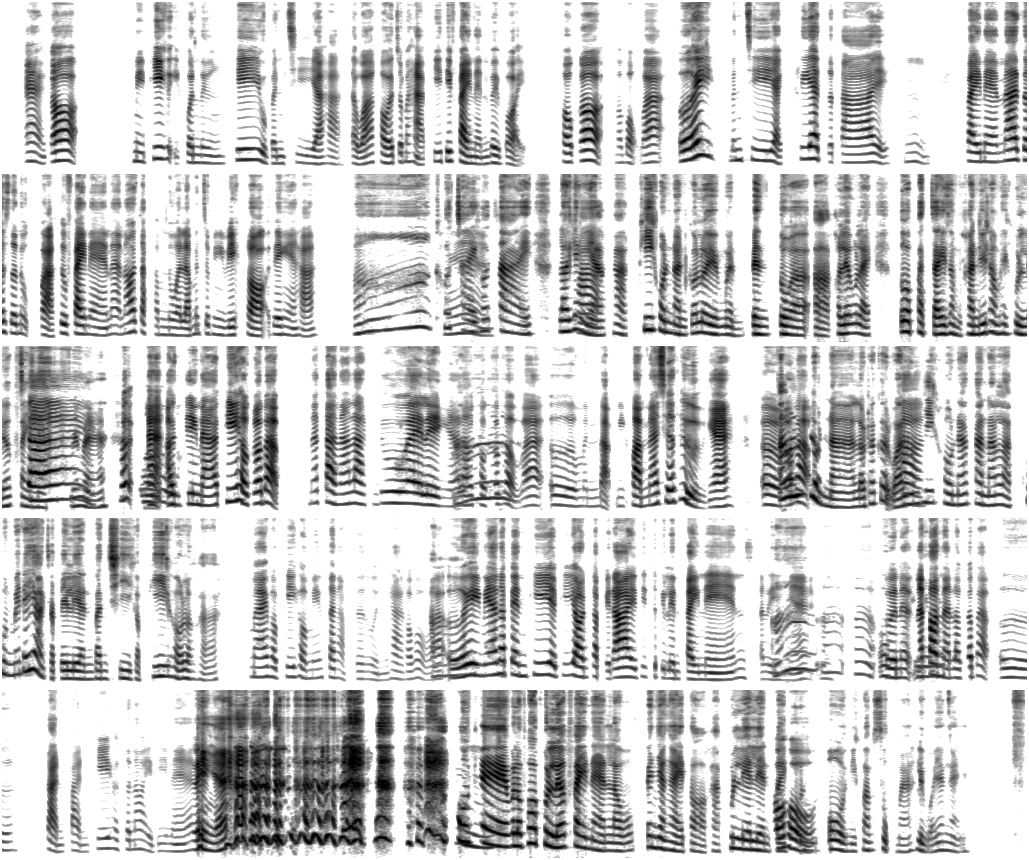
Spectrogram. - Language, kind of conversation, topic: Thai, podcast, คุณช่วยเล่าเหตุการณ์ที่เปลี่ยนชีวิตคุณให้ฟังหน่อยได้ไหม?
- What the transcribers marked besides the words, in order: tapping; laugh; laughing while speaking: "อย่างเงี้ย"; laugh; sniff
